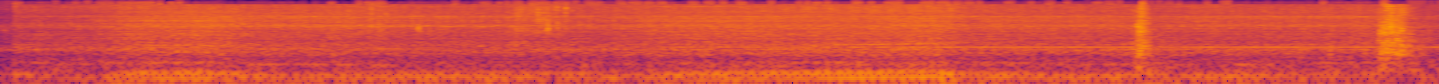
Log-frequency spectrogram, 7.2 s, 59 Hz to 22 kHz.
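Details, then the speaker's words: Mercedes-Benz CLS 550 that won't drive, front end seizing: steady idle with two sharp clunks about a second apart as drive is taken up; driveline binding rather than spinning, suspected broken front driveshaft/axle shaft. "that noise you're hearing is it's binding it's not spinning"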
